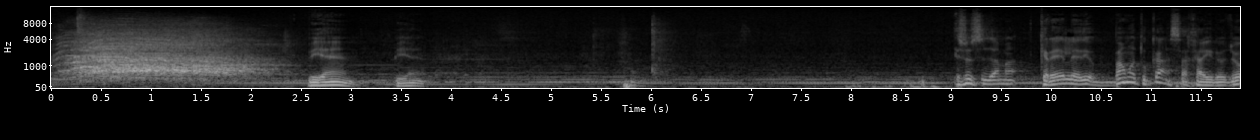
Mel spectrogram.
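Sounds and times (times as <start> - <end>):
crowd shouting a battle cry: 0.0 - 2.3
speech: 2.6 - 3.8, 9.0 - 11.8.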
